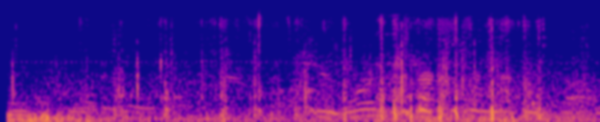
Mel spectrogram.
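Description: Several indistinct voices of football players and coaches talking and calling out, with a few sharp claps or knocks mixed in.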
